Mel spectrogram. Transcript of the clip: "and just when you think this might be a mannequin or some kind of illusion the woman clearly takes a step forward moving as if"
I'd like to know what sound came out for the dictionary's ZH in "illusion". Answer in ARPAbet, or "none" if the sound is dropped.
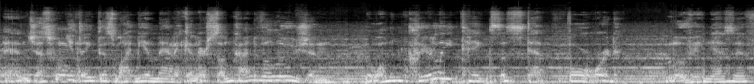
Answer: ZH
